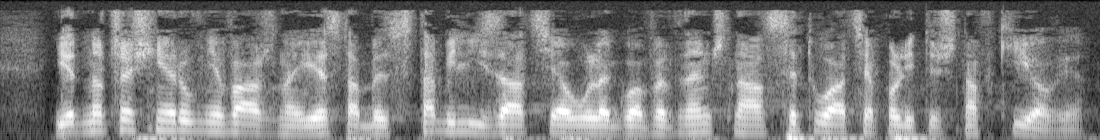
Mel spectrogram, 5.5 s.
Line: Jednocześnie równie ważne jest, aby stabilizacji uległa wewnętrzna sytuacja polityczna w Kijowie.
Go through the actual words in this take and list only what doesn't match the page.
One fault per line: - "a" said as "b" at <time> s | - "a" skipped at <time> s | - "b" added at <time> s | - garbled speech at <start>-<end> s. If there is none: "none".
none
